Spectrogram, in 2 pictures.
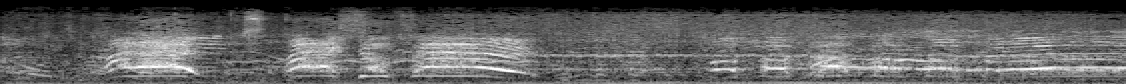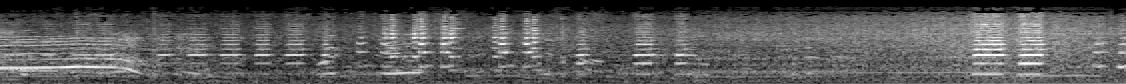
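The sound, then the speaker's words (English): A lively, very thick and animated roadside crowd of cycling race fans cheers and yells, with rising shouts, steady babble and several horn toots blaring over passing traffic noise. “And in a minute here, you're going to be hearing the fans. The fans are absolutely crazy.”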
